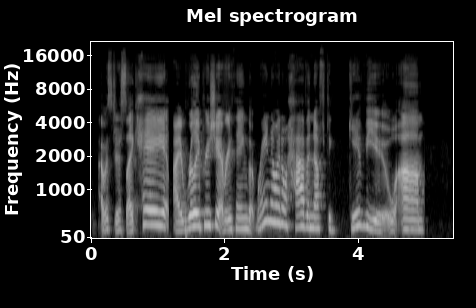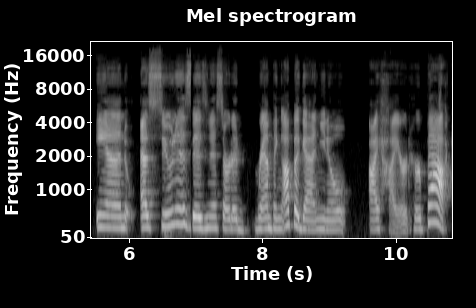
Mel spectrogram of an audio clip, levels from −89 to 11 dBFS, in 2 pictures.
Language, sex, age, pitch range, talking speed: English, female, 20-39, 195-240 Hz, 195 wpm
